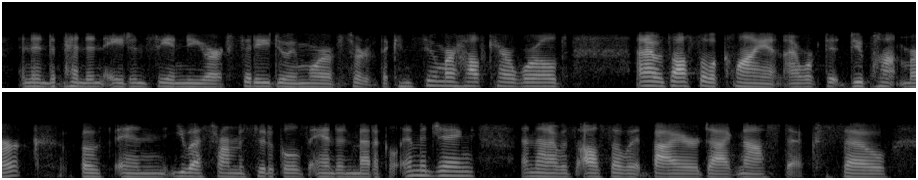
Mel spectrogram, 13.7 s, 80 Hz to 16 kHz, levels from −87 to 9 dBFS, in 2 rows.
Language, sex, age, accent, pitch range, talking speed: English, female, 30-49, American, 145-165 Hz, 195 wpm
